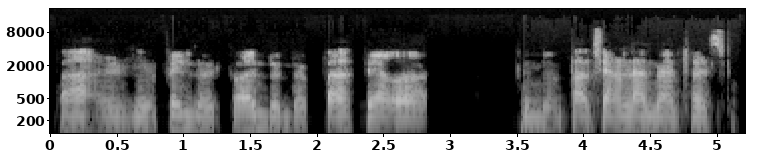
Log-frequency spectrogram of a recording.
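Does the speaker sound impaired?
Yes: dystonia; neurological movement disorder, present since birth, rare, affects fine motor skills, judo from age three to offset motor troubles; 24 years old, about 24 years since onset; speech difficulties.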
